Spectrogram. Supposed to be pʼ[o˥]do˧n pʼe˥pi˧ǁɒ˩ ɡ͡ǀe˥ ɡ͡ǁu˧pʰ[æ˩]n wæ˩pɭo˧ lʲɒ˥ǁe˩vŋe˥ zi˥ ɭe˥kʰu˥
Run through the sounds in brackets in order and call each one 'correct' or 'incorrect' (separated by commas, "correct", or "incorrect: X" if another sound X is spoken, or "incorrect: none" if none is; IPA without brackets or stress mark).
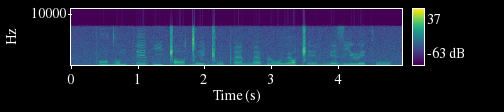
correct, correct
